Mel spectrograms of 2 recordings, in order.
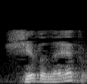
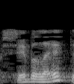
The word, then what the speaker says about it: Shibboleth: Shibboleth or Sibboleth, does it really make that much difference? Yeah. It cost 42,000 people their life in mispronouncing this word.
